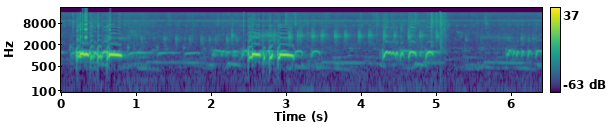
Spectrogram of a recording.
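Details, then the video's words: Silver zebra dove of a local strain, a keen singer, gives loud rough stuttered phrases that break into trailing strings of soft hooked coos; a lower, drawn-out cooing line sounds in the background. "Perkutut silver gacor Jagonya Mengundang Bunyi"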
